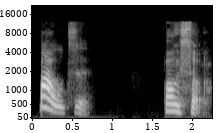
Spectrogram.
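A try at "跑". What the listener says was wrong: Paunya kurang nada empat.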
